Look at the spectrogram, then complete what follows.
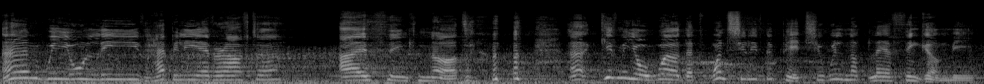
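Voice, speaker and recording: Sly, high-pitched villain, cavernous reverb. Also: male voice, expressive, a little slow. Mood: smug, scheming. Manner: oily, wheedling, mock-courteous. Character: sly, cowardly, pleading villainous male rival treasure hunter. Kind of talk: video game cutscene acting. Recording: long cavernous reverb under music.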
